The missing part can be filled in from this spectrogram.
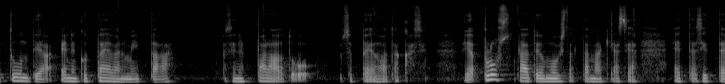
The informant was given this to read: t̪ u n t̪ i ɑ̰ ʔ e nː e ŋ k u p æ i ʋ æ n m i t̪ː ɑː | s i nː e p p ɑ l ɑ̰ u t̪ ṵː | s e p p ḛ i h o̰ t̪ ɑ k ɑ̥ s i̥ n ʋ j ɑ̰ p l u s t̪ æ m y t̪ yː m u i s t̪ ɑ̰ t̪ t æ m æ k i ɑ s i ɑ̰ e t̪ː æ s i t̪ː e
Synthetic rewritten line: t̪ u n t̪ i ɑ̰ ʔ e nː e ŋ k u p æ i ʋ æ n m i t̪ː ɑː | s i nː e p p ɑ l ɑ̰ u t̪ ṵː | s e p p ḛ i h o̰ t̪ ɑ k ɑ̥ s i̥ n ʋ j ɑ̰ p l u s t̪ æ y t̪ yː m u i s t̪ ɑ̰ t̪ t æ m æ k i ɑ s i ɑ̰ e t̪ː æ s i t̪ː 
